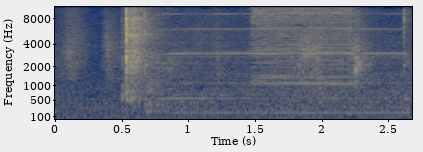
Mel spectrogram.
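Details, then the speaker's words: 2012 Honda CBR 250 R, more or less cold, during rear fairing and airbox removal: a click, then an even high whir for about two seconds that stops cleanly; the fuel pump primes normally, confirming the hose is good. "on entend bien la pompe à essence démarrer. Donc le tuyau il est bon."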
